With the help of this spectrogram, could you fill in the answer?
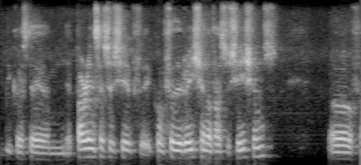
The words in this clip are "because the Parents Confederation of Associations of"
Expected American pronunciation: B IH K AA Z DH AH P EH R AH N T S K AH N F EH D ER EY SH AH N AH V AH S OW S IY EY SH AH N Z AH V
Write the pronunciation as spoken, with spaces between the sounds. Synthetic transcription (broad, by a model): B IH K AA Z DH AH P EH R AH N S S K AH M F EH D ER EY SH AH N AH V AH S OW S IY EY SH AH N S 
